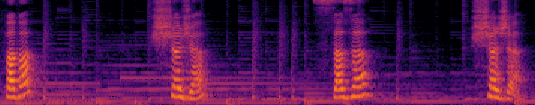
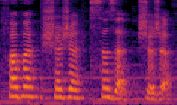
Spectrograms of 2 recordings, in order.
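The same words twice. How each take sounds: First: The phrase is said slowly. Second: The phrase is said quickly.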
